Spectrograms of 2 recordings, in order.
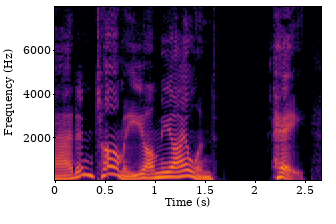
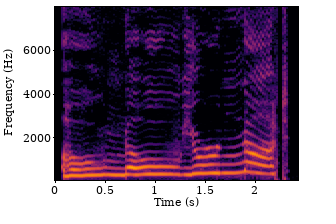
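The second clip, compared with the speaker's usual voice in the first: much higher, bold rescuer's voice; heroic cry; much slower than usual. Acted. Big sister cuts in heroically to save the twins, bold cry. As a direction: burst in like the hero arriving. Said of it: "cried the heroic voice".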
